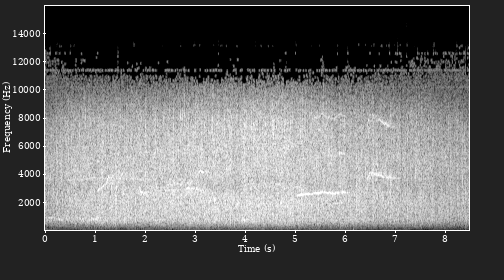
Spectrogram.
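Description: Concert audience applauding steadily after a live rock song ends.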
